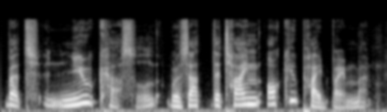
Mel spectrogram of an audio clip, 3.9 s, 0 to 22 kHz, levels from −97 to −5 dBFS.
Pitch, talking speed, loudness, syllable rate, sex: 170 Hz, 140 wpm, -19 LUFS, 3.7 syllables/s, male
